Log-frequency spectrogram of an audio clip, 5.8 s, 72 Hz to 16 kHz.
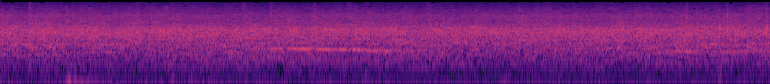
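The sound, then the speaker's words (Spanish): A concert audience applauds after the Orquesta Sinfónica de Jalapa, conducted by Lanfranco Marchelletti, performs Mahler's Symphony No. 1, "Titan". The clapping is dense, loud and sustained, an even roar with no pause. “Ustedes pueden apreciar la respuesta del público al escuchar la excelente interpretación de esta obra monumental de Gustav Mahler, la Sinfonía número 1,”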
